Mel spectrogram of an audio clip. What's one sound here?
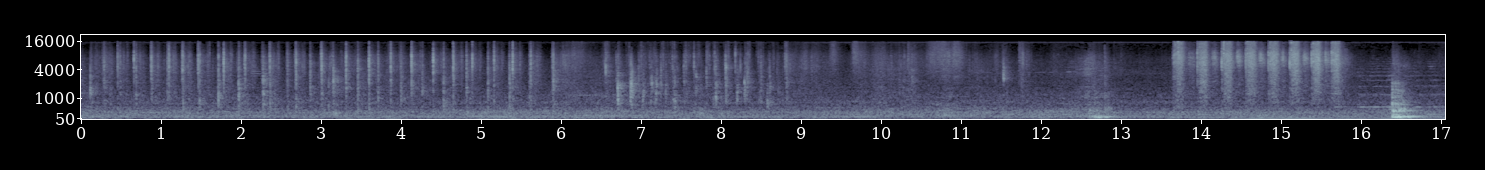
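Hands squish and rub lather in quick strokes, close up.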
